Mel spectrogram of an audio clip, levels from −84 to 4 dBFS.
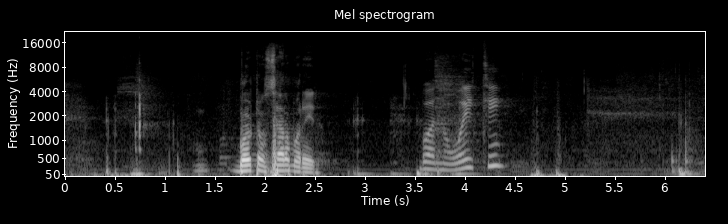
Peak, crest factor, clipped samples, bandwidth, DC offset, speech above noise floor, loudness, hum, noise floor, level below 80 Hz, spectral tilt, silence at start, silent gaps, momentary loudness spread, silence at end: -4 dBFS; 20 dB; under 0.1%; 13.5 kHz; under 0.1%; 33 dB; -22 LUFS; none; -52 dBFS; -36 dBFS; -7.5 dB/octave; 0.3 s; none; 27 LU; 0.05 s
